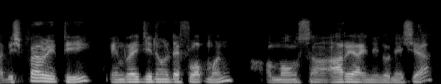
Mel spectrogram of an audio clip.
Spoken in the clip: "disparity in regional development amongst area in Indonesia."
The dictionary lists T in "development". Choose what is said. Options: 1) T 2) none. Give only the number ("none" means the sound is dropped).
2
